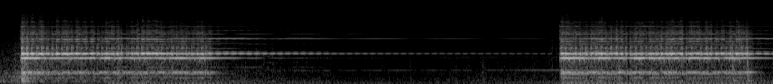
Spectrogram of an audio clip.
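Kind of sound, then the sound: household object, telephone ringing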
